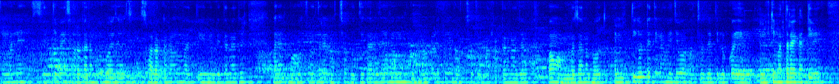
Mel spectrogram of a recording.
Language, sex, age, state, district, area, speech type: Odia, male, 18-30, Odisha, Puri, urban, spontaneous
